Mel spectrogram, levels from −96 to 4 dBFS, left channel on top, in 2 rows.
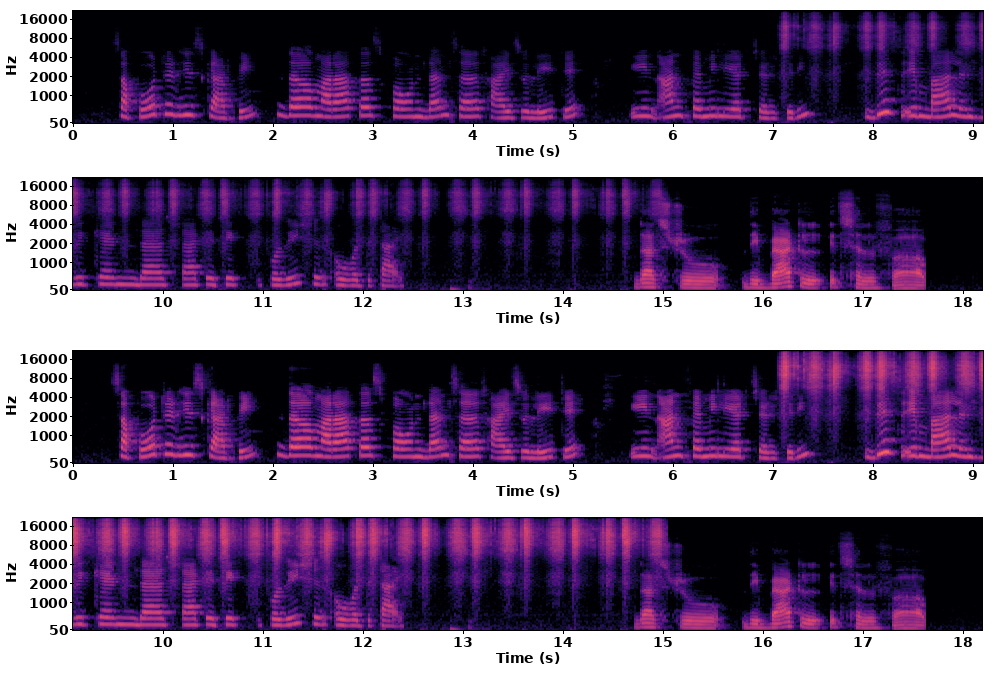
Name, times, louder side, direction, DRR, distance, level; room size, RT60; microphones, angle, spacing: voice 1, 0.5-5.1 5.6-7.4 7.9-10.8 11.1-12.4, right 3 dB, 65° right, 1.2 m, -41 dB
Rattle (instrument), 7.1-15.0, right 18 dB, 85° right, 2.1 m, -33 dB
voice 2, 14.7-17.6, left 2 dB, 20° left, 0.9 m, -41 dB
head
